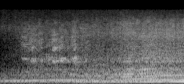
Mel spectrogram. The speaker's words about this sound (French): Les accélérations intempestives, souvent inutiles, suivies de coups de frein, entraînent une consommation d'essence excessive.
